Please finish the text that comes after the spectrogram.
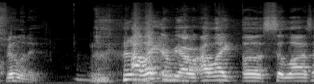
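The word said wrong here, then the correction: Selah: How you pronounce it? – Salah. – I mean, Follow God. Salah.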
